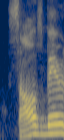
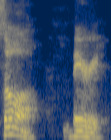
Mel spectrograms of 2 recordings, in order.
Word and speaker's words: Salisbury: I said Saul like King Saul.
